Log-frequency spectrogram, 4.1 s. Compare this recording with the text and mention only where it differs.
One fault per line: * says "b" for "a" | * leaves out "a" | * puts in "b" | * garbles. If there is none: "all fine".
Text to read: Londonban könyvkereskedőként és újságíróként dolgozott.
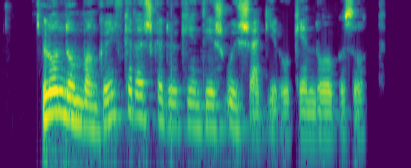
all fine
